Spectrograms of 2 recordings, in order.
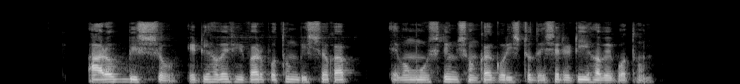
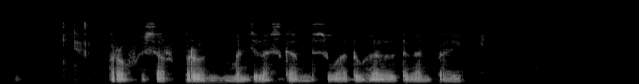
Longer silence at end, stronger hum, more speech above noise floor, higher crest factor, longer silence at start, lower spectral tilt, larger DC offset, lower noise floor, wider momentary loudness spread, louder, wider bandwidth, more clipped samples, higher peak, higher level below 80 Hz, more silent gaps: second, 0.9 s vs 1.75 s; neither; first, 67 dB vs 34 dB; about the same, 18 dB vs 22 dB; first, 0.9 s vs 0.75 s; about the same, -4.5 dB/octave vs -5.5 dB/octave; neither; first, -87 dBFS vs -68 dBFS; second, 8 LU vs 13 LU; first, -20 LUFS vs -35 LUFS; about the same, 8 kHz vs 8 kHz; neither; first, -2 dBFS vs -14 dBFS; first, -56 dBFS vs -78 dBFS; second, none vs 1.03-1.09 s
